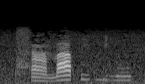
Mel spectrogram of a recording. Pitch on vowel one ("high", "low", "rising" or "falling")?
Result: low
